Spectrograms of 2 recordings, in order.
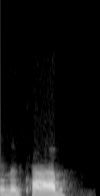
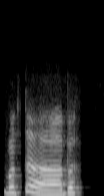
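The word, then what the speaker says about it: Mukhtab: And the voice of the tribe is it Ali Mc, I don't know how to say his last name. – Ali Muktab. – Muktab. – Muktab, Ali Muktab.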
